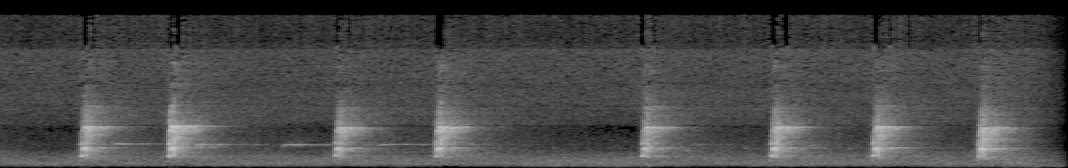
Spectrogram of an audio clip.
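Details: Great spotted woodpecker repeating short, emphatic 'kik' calls, eight in under seven seconds, spaced irregularly, with a thin faint whistle in the background.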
